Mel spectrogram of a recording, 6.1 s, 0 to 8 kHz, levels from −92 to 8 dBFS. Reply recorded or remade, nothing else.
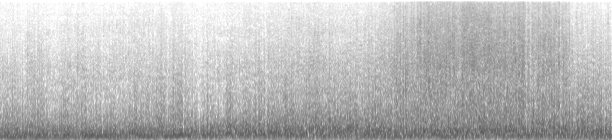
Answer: remade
